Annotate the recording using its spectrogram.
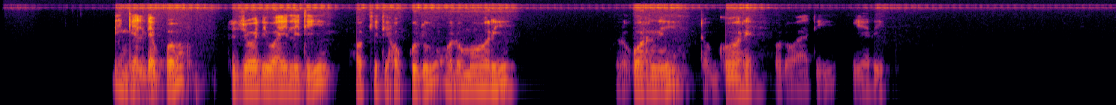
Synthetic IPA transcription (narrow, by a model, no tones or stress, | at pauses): ɗiŋɡɛldɛbːɔ | ɗɔd͡ʒoːɗiwajliti | hokːitihokːuduɔɗɔmoːɾi | ɔɗɔ̰ʔoɾnitɔɡːɔːɾɛɔɗɔwaːti | jeɾi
